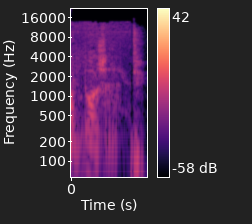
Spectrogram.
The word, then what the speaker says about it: Boże: And then the Romanian man, which I thought was really cool, tells you how to say it in Romanian. – I know. – Oh, my God. – Oh, Boże.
